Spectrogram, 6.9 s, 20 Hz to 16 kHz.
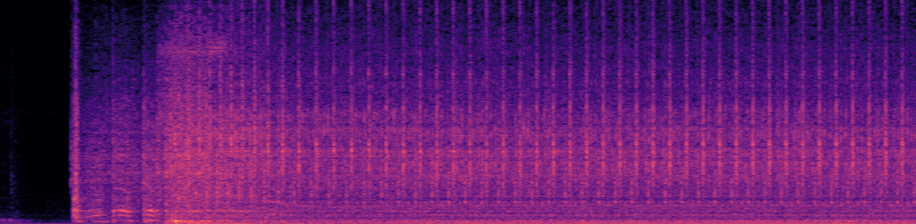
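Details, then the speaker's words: Ford Fiesta MK1 Zetec project, original scrapyard engine that arrived incomplete: cold start catches, then a sharp light tick about four per second over idle, present since purchase; owner suspects ticking valves, unconfirmed; engine later replaced. "So it's been making that horrible, horrible ticking noise ever since I really bought it. I have a feeling I know what the problem is, and that is the valves that are ticking."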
